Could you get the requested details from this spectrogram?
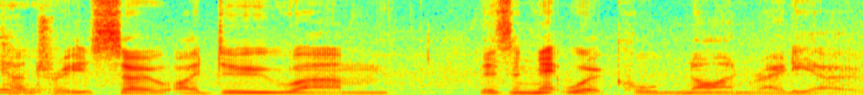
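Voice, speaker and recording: Noticeable background noise surrounds a man with a very deep, low pitch. He speaks fairly slowly, with ordinary pitch variation. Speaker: voice artist. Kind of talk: interview answer. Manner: casual, slightly nervous.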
